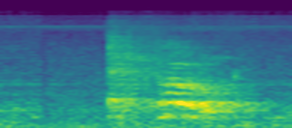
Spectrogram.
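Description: A single sneeze bursts out suddenly in a classroom lecture setting, loud and close, a sharp onset trailing into a breathy release.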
